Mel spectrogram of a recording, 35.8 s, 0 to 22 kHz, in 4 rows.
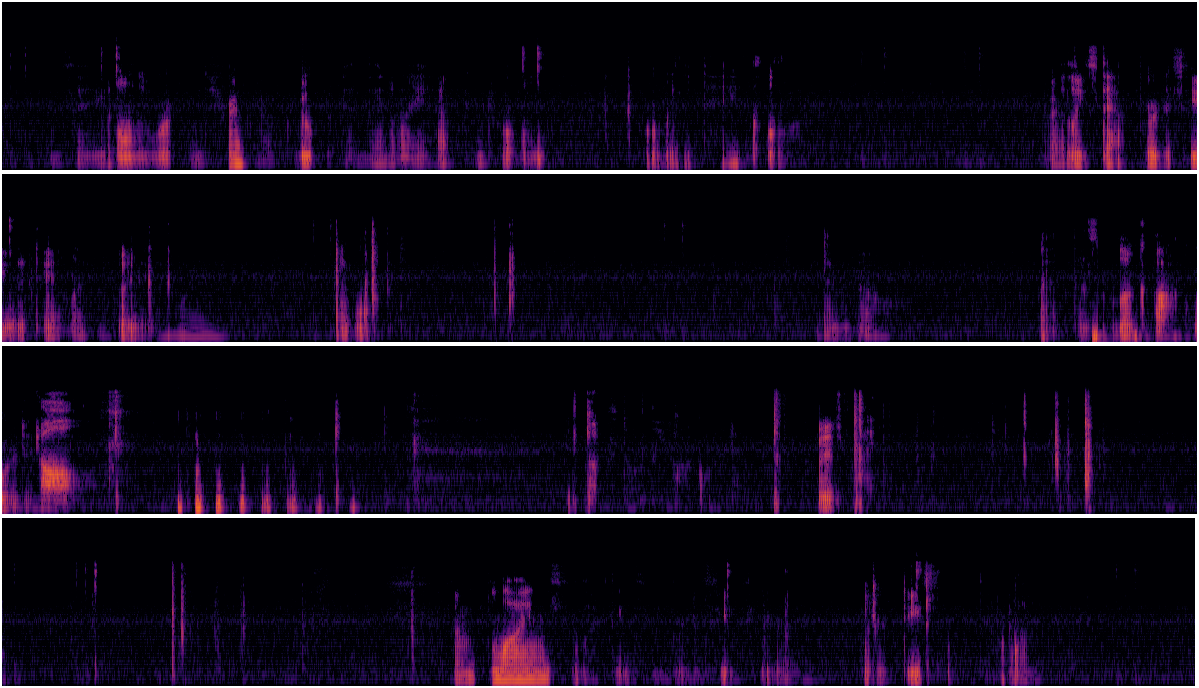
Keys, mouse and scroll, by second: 3.8 click, 4.5 g, 6.4 click, 7.7 g, 8.9 click, 10.1 g, 11.3 click, 11.8 Tab, 12.6 z, 13.9 click, 14.6 scroll down 1, 15.1 middle click, 19.3 middle click, 20.8 middle click, 22.9 middle click, 24.6 scroll up 1, 24.8 Tab, 25.9 a, 26.2-26.7 scroll down 1, 27.0 click, 27.5 right click, 28.4 KP_1, 29.9 g, 32.1 right click, 32.6 c, 33.4 middle click, 33.7 right click, 34.5 z, 35.2 click.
